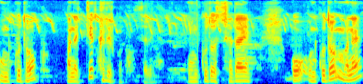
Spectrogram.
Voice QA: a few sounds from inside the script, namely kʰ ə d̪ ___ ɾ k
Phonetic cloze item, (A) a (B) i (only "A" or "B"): B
